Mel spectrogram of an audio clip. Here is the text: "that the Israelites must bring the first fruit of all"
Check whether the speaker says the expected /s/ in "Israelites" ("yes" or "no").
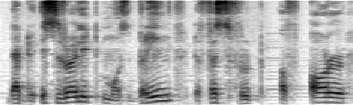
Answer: no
